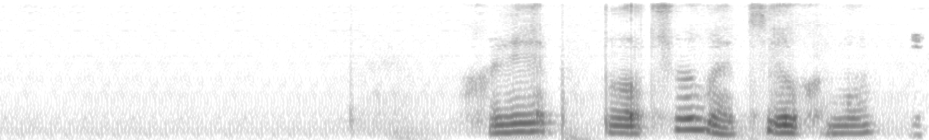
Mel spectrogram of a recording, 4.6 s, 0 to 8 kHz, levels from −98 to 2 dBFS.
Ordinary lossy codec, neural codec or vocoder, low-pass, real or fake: none; codec, 24 kHz, 0.9 kbps, WavTokenizer, medium music audio release; 7.2 kHz; fake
